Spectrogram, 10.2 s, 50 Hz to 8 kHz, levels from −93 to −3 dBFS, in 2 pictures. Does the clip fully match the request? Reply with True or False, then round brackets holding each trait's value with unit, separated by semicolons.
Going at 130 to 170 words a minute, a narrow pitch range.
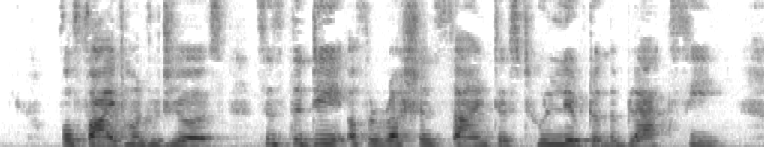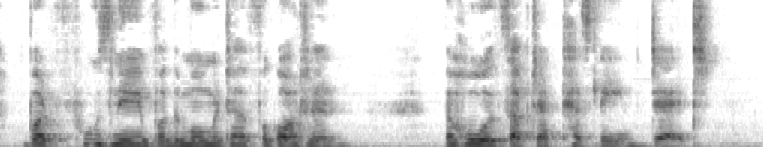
False (190 wpm; 2.1 semitones)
